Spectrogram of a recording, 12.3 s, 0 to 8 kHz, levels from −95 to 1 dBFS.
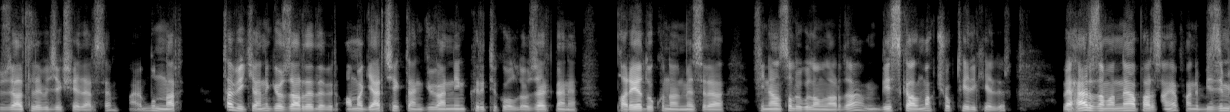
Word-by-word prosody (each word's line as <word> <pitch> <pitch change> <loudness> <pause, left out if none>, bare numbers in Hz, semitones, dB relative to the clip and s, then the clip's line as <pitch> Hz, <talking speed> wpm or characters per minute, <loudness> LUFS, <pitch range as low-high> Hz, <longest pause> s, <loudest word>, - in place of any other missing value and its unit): düzeltilebilecek 120 0 -1
şeylerse, 100 +10 -5 0.2
hani, 145 - -12
bunlar 125 -5 -1 0.4
tabii - - +3
ki, - - -3
hani, 140 +3 -1
göz 140 -1 -1
ardı 135 0 +5
edilebilir 120 -5 -4
ama 125 +2 -1
gerçekten 120 0 +1
güvenliğin 125 +2 -1
kritik 125 -2 -9
olduğu, 110 0 -5
özellikle, 120 +2 -1
hani, 105 -2 -5 0.4
paraya 135 +1 +7
dokunan 115 -3 -4
mesela, 110 -1 -1 0.3
finansal 125 +3 -2
uygulamalarda 115 +4 -2 0.2
risk 135 0 -1
almak 130 +2 +3
çok 150 - -7
tehlikelidir 130 -5 -6 0.5
ve - - +6
her 175 - +10
zaman 140 -2 +1
ne - - +1
yaparsan 135 -5 +2
yap, - - -3
hani, 120 -4 -6
bizim, 135 +4 -4
125 Hz, 165 wpm, -24 LUFS, 115-135 Hz, 0.5 s, her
